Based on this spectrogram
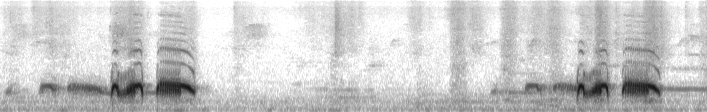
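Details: Female spotted dove calling to stimulate males. Two phrases of low, throaty cooing each swell into a pair of loud, mellow coos, with near silence between the phrases.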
